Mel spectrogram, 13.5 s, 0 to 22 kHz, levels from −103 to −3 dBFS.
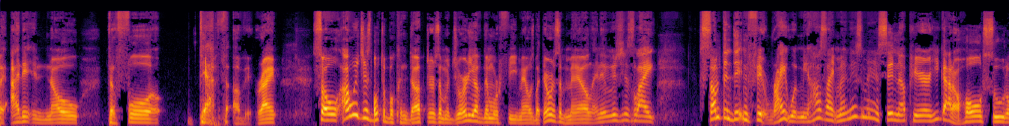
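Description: At 4.99 s the speech lurches forward with no pause: about a second of talk simply never arrives, and the sound on either side of the cut is butted together almost seamlessly. This is a skip ahead. A run of audio was discarded, either lost in transit or dropped when the jitter buffer overflowed while later audio was already queued, so playback leapt past the gap and the latency fell by roughly a second in one step.

From 6.61 s to 8.49 s the speech comes out rushed, running at about 122% of normal speed while the pitch stays where it was, so it sounds hurried rather than higher. This is a jitter buffer speed-up. The buffer was holding more audio than its target, so the receiver repeatedly trimmed short slices one or a few pitch periods long, removing something like 400 ms in total to pull the delay back down.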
